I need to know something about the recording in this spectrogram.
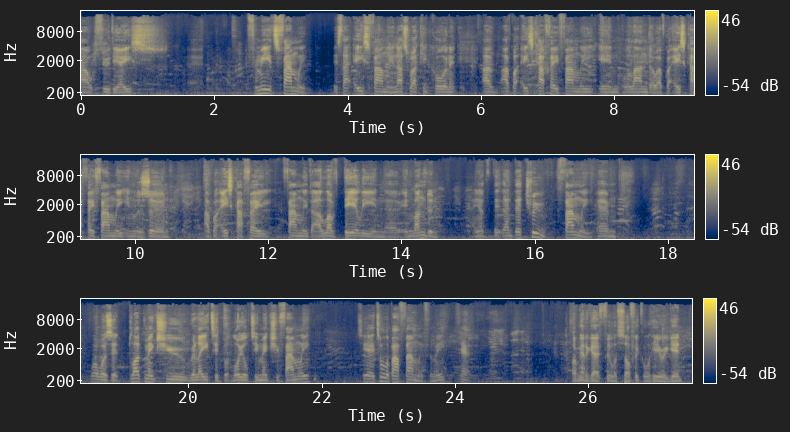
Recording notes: Recorded live in the paddock.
